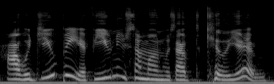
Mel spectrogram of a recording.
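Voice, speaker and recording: Woman acting excitable young companion, exclamatory, radio whodunit, high pitch, swinging intonation. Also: brisk. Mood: sympathetic. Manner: exclamatory, animated. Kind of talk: amateur radio mystery acting.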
